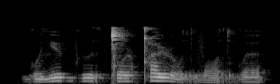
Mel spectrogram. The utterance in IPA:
ɡʷɯ˩lʲø˦ bʱɯ˦r ǀo˦ɭqʰɯ˥ɭo˨r vɔ˩rɡʷɜ˨

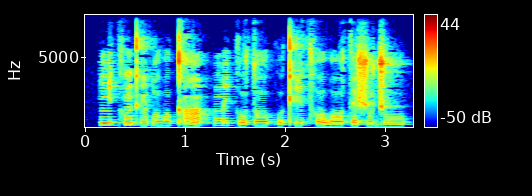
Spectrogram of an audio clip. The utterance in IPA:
ɲɪ˦kʰũ˦ kʼĩ˦ɓu˦wu˦ kʼã˨˦ | mi˦ku˨ toː˦kʷɛ˨kʼi˦ tʰo˦woː˨tɪ˦˨ ʃu˨d͡ʒuː˦

